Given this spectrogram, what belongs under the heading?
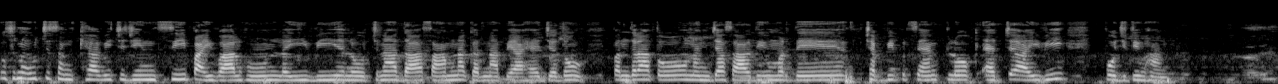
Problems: background conversations at intervals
